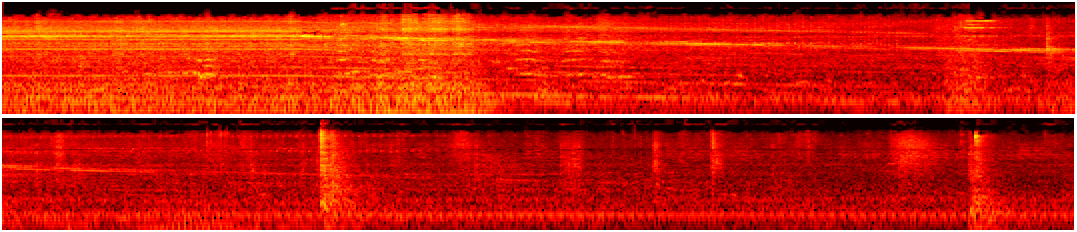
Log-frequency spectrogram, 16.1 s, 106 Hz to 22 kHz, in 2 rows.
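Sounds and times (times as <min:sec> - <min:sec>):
grinding mill humming: 0:00.0 - 0:10.4.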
